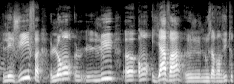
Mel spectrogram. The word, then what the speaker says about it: YAHVAH: Et le fait de le lire selon la Sainte Écriture hébreu, c'est Yava qu'on le prononce. Et vous ne pouvez pas faire une discussion et le contredire que c'est Yava.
